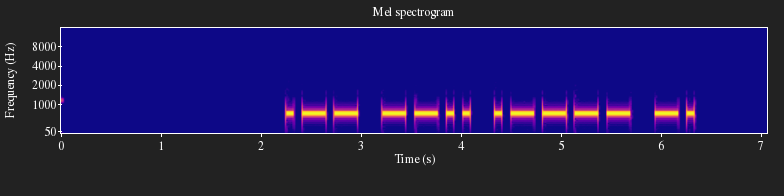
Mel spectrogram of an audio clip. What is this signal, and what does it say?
Morse code, heard as a keyed tone, about 15 wpm, 700 Hz. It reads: WZ1N
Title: USA Call Signs - 4 Characters - 15wpm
